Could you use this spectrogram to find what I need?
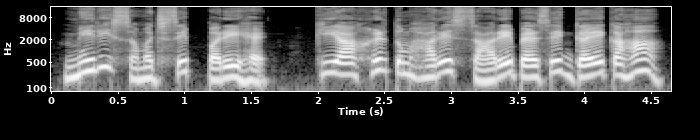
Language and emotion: Hindi, angry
